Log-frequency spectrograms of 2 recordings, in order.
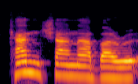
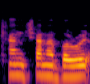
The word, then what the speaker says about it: Kanchanaburi: I can't pronounce it. Kanchanaburi.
